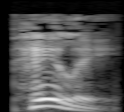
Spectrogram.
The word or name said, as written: paly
